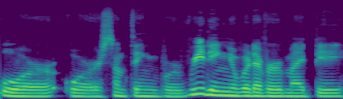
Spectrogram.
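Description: In a very clean recording with a silent background, a man with an ordinary speaking voice speaks at medium pitch and a moderate pace. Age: 30s. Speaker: podcast host. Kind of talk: interview. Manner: casual, profane.

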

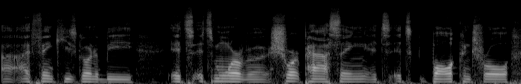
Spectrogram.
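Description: On a very clean recording with a silent background, a man speaks in a normal speaking voice at a medium pitch. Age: 50s. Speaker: sports team reporter. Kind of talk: casual chat.

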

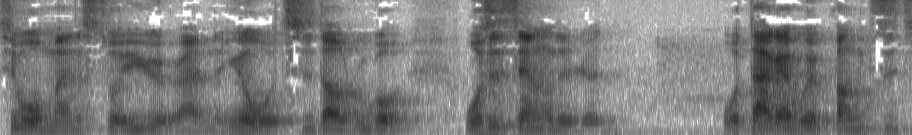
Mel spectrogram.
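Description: Talking very fast at a medium pitch, a man is heard with audible room echo. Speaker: medical student. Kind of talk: casual chat.

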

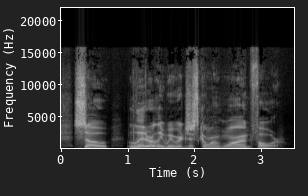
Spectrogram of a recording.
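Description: In a very clean recording with a silent background, a man with a Southern US accent talks at a fairly slow pace and a medium pitch. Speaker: hunting show co-host. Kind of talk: casual chat. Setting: on a tour bus.

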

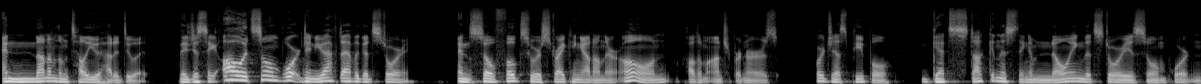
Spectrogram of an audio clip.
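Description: A man with a dark, mellow tone speaks at a fairly quick pace on a very clean recording with a silent background. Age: 40s. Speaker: storytelling coach and workshop leader. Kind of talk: interview.

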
